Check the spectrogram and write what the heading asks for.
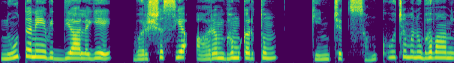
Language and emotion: Sanskrit, fearful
